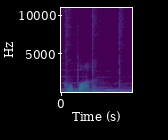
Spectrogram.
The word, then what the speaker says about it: Gobelins: Before I get into everything about it that is flipping amazing, I have a little preface about Gobelins. Gobelins? Agh, thank you French,for all those silent letters.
